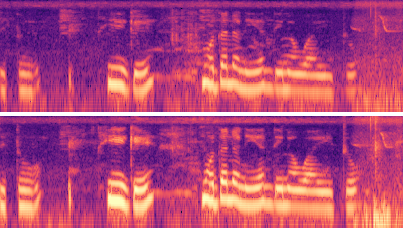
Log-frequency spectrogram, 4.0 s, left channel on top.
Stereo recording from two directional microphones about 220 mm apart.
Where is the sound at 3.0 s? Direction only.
5° right (ahead or behind).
